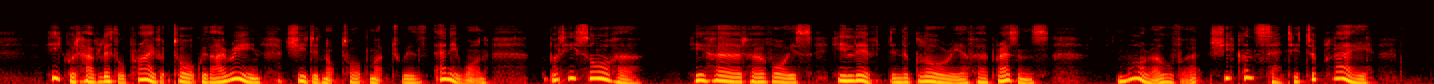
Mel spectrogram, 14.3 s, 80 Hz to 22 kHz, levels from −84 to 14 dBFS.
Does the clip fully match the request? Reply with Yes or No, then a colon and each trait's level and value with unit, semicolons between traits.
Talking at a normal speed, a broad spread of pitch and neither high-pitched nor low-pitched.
Yes: average, 150 wpm; wide, 7.1 semitones; medium, 165 Hz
